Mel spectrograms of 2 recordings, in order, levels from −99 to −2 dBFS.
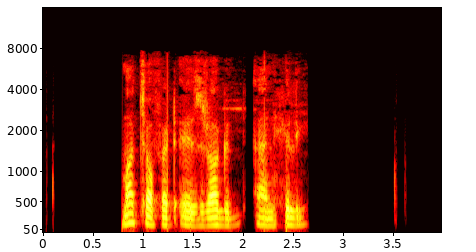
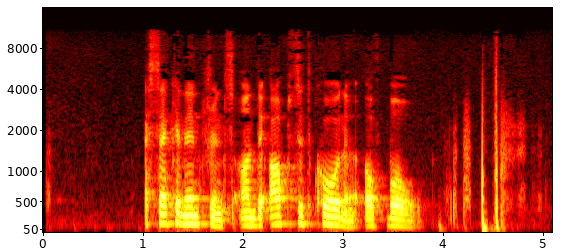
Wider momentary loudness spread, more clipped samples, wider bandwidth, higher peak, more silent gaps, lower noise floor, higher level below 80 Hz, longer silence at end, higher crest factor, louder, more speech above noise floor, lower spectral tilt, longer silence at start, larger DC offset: second, 7 LU vs 12 LU; neither; second, 7.8 kHz vs 10 kHz; about the same, -4 dBFS vs -2 dBFS; first, 2.05-2.10 s vs none; first, under -90 dBFS vs -65 dBFS; second, -60 dBFS vs -40 dBFS; first, 1.35 s vs 0.45 s; about the same, 20 dB vs 18 dB; second, -24 LUFS vs -19 LUFS; first, over 67 dB vs 48 dB; second, -6.5 dB/octave vs -8.5 dB/octave; second, 0.8 s vs 1.05 s; neither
